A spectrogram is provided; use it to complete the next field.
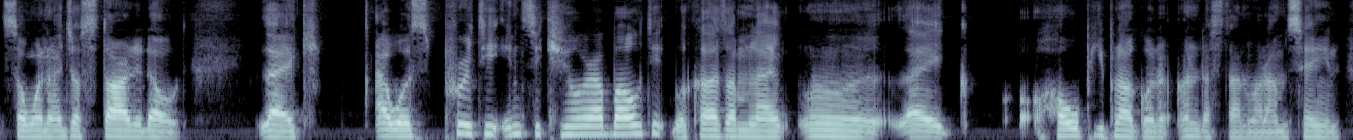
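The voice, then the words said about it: Creole-accented English. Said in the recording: “my dialect ... not everybody will understand me really good ... the Creole, you know, my accent. It makes words, sounds, you know, everything sounds a bit different”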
